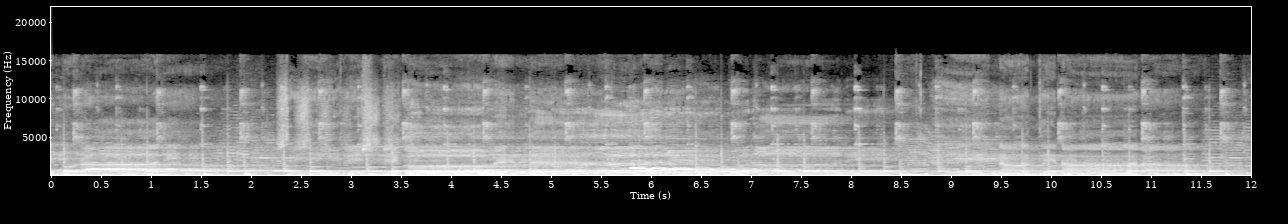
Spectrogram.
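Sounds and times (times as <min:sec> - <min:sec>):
held chords: 0:00.0 - 0:09.5
person singing devotional chant: 0:00.0 - 0:12.0.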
